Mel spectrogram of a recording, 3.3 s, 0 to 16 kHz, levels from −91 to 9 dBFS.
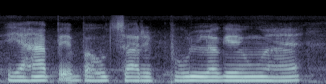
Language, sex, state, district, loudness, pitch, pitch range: Hindi, male, Jharkhand, Palamu, -18 LUFS, 170 Hz, 165-170 Hz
